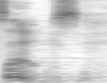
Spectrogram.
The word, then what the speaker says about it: CeX: it's spelled CeX but it's apparently supposed to be pronounced sex um which is strange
